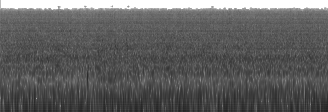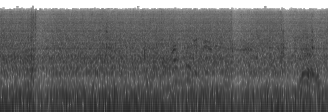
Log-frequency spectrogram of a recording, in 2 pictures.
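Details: Dunkirk oil-fired boiler with Beckett oil burner on a no-heat call; carbon on the head was found as the problem and it is working fine now. Steady, even roar with no pulsing, rumbling or sputter; normal burner operation.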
